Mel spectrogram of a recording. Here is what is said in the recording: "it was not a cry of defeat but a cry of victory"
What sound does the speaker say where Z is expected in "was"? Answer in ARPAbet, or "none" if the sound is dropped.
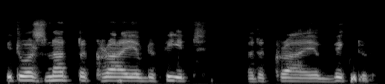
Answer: Z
